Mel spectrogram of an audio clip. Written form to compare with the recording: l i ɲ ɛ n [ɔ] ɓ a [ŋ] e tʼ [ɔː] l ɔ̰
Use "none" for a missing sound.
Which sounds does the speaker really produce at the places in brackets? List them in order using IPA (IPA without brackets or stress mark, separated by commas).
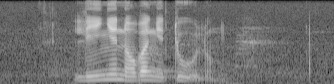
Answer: ɔ, ŋ, uː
